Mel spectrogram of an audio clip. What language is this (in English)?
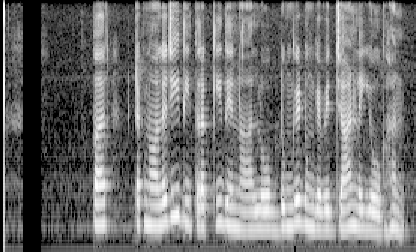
Punjabi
